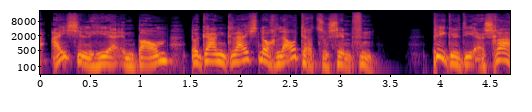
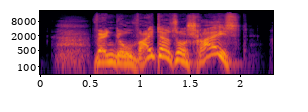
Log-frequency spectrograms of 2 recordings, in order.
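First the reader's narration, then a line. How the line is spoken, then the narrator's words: Calling out. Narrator (German): rief Frederik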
